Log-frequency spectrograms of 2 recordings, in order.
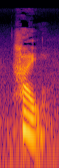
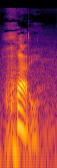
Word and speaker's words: Chai: Hai is the Hebrew word for life. It's pronounced like when you say hi, how you doing? And sometimes it could be Chai.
